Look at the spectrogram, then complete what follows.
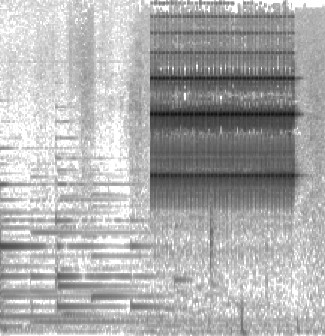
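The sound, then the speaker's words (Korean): A telephone rings in the middle of the night with a loud, rapid electronic trill of high-pitched pulses lasting about two seconds, following soft, sustained music notes. No one speaks. “한밤중에 전화였습니다.”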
